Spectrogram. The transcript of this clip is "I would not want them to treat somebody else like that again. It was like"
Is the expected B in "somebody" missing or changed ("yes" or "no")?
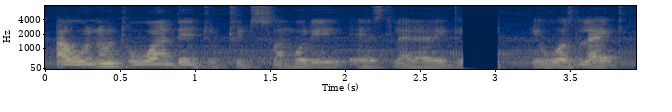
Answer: no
